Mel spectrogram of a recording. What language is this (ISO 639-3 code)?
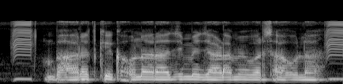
bho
